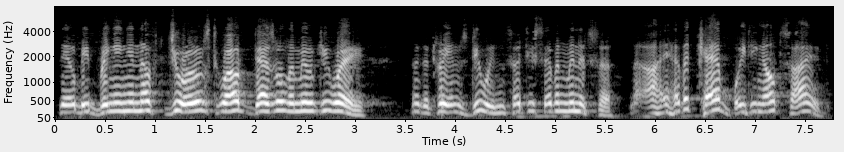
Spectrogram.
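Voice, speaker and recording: An actor playing a deferential, fretful railway station official who explains hesitantly, in 1940s radio drama style. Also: male voice, high-pitched, normal speed. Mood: earnest, puzzled. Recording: dull old radio recording.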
